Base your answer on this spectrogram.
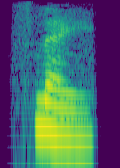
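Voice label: "sleigh", English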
